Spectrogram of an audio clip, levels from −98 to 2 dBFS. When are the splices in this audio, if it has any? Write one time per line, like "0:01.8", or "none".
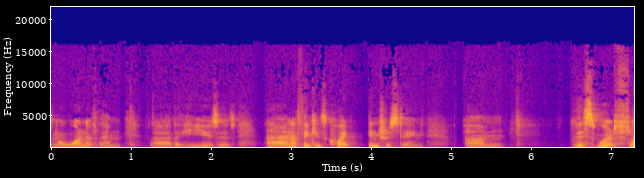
none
